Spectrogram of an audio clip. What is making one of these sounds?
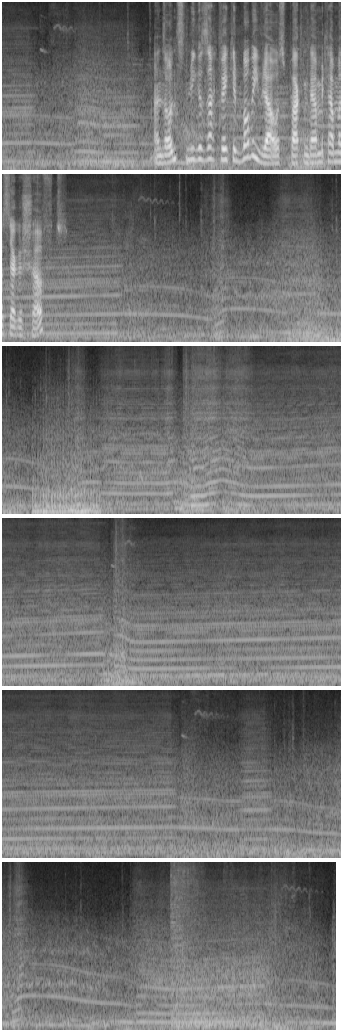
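A racing car engine roars at high speed, its pitch rising and falling with the gear changes.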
